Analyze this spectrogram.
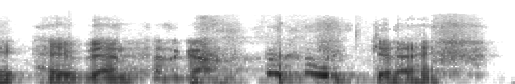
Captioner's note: laughs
